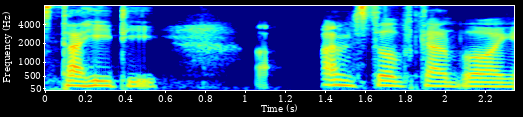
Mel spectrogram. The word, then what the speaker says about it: Tahiti: How do you say Tahiti? Tahiti. You don't say Tahiti. Do it one more time. Californians, we tend to say Tahiti.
